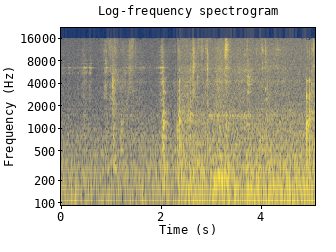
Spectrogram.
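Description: A few faint, irregular clicks and ticks of a small screwdriver backing out a Phillips screw from a 3D printer's hot-end assembly.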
